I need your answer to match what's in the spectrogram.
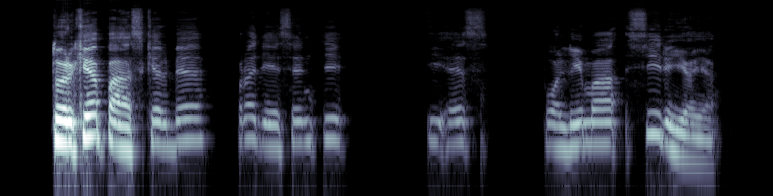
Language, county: Lithuanian, Vilnius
